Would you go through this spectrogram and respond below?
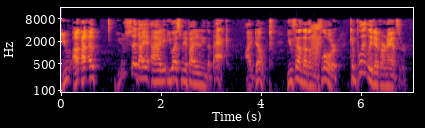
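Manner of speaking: mock patronizing, condescending, talking-down tone. Retelling own reply to a customer who claimed lying: condescending explanation. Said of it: "kind of in a condescending way".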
